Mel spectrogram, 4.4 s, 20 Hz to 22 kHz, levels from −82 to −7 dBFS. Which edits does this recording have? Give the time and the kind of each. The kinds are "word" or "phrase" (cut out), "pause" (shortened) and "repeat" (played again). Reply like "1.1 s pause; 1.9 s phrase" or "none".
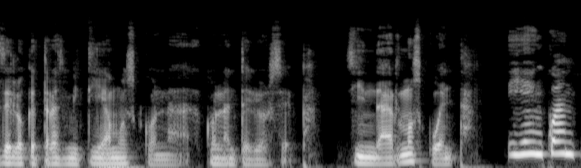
none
